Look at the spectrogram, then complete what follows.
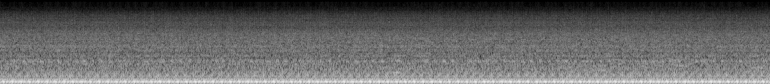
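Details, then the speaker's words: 1955 Chevy Tri-Five barn find with V3 Vortech supercharged V8, restarted after adjustment: loud, deep, even lope at fast idle, steady drone, no misses or knocks; sounds healthy with a bit more punch. "hear that thing hard up. It's got a little bit more punch to it."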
